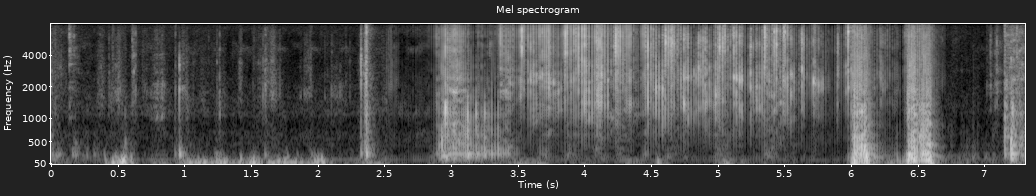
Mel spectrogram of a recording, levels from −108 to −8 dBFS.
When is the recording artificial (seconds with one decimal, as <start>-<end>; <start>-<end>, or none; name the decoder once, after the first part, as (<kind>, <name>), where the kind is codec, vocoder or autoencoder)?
2.5-6.7 (vocoder, BigVGAN v2)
